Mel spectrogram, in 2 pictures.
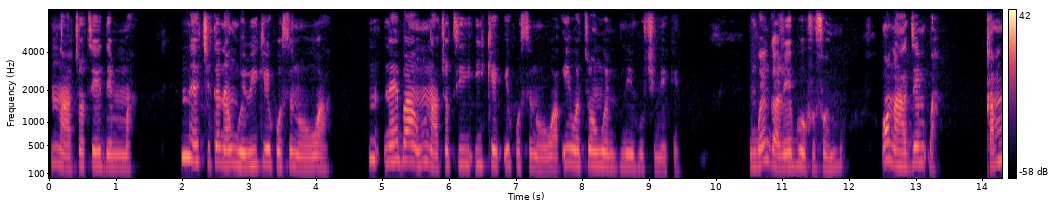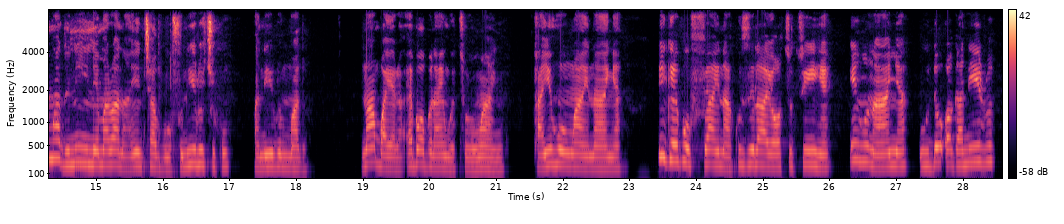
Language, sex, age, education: Igbo, female, 15-29, secondary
